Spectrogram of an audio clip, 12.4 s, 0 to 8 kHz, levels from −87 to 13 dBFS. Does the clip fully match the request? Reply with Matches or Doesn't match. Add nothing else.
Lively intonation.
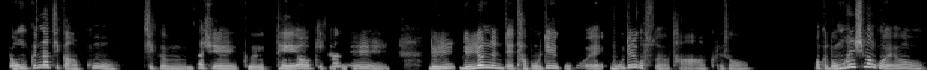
Doesn't match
